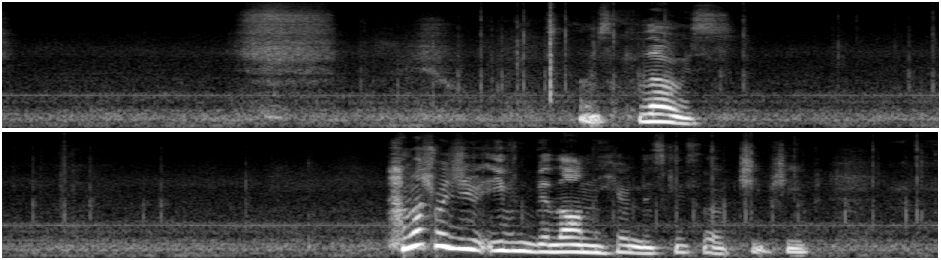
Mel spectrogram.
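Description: Buttons click softly on a handheld game console.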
